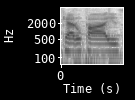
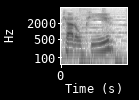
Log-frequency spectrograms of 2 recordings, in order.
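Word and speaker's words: Caterpie: Beat the cattle peas and cattle pies and everything that starts with cattle. I don't know. I think I think you're supposed to pronounce it cattle P, not cattle pie.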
